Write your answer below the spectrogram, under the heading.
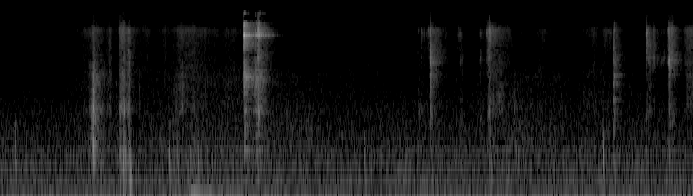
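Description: Faint scattered clicks and rustles of small parts being handled at a button press: paper circles and plastic parts being set into the dies. The sharpest click comes about three seconds in.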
